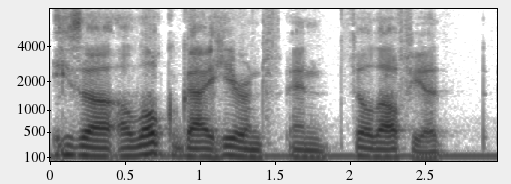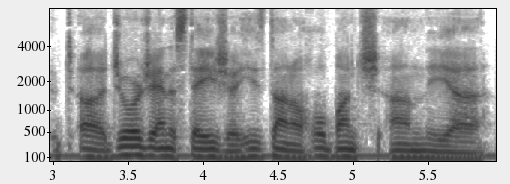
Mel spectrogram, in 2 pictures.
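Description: A man's voice: fairly low pitch, fairly even intonation, fairly quick, darkish tone, slight background noise. An American man giving a casual interview as a guest, speaking in an informal, hesitant, rambling way. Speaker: interview guest, audio drama writer and producer.

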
